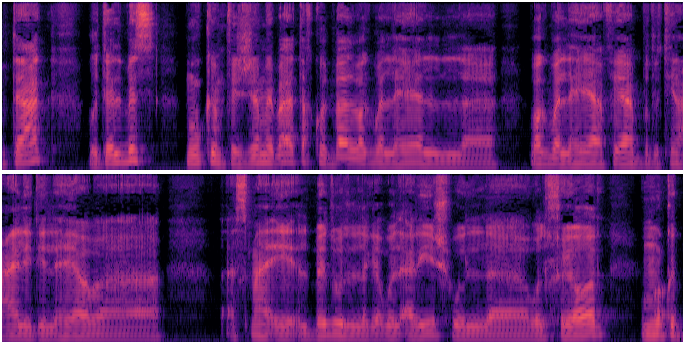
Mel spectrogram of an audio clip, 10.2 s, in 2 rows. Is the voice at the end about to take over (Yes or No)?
No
